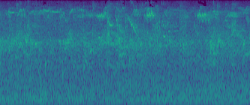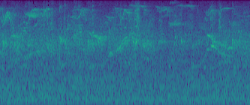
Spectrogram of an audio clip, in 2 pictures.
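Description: Small songbirds chirping and twittering: many short, high calls overlapping, fairly faint.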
